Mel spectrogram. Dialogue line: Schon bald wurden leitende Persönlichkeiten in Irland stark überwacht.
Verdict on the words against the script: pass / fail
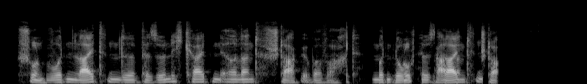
fail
